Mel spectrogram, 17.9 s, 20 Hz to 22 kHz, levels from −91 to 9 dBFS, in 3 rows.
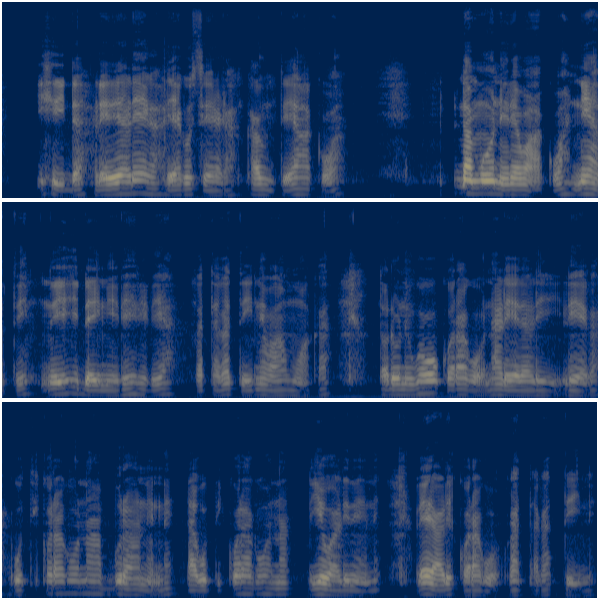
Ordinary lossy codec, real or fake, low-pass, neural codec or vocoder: none; real; 19.8 kHz; none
